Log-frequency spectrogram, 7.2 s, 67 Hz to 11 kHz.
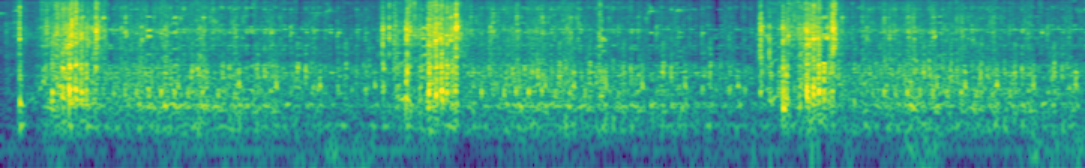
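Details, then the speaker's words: MTD Yard Machines 21-inch self-propelled mower, 140cc engine, hydrolocked with oil. After the oil was cleared, three pull-starts spin freely and evenly with no hard stop; cranks normally. "think we're good to go now the engines not hydro locked anymore"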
